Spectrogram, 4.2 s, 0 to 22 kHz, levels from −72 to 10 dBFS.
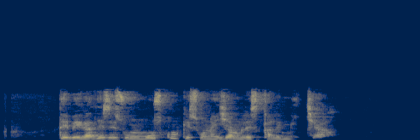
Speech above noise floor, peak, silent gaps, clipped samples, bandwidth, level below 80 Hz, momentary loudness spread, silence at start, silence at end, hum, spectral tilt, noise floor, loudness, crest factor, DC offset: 49 dB; -2 dBFS; none; under 0.1%; 8.6 kHz; -68 dBFS; 7 LU; 0.6 s; 0.85 s; none; -1.5 dB/octave; -67 dBFS; -18 LUFS; 18 dB; under 0.1%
